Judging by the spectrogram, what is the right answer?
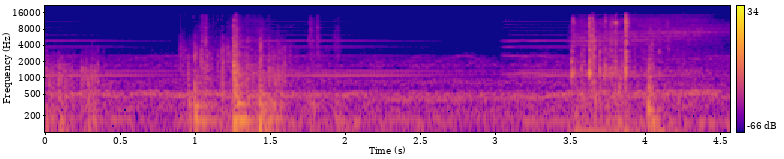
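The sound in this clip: People boarding a rover vehicle: clustered metallic clunks and thunks with rattling, like keys and door hardware, in two bursts separated by a quieter stretch of low engine-like hum.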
